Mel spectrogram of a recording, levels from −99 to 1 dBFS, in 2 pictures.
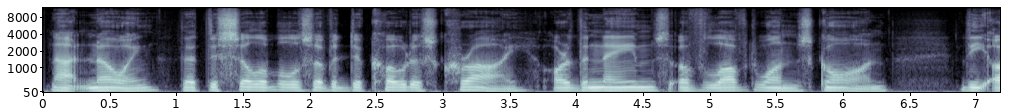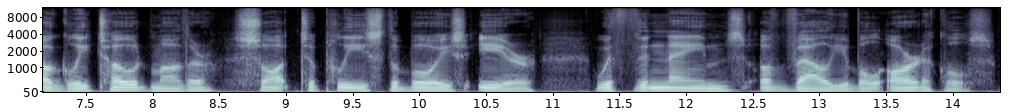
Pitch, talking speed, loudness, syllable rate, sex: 100 Hz, 135 wpm, -18 LUFS, 3.8 syllables/s, male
